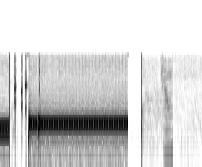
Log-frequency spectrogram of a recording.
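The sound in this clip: A telephone line tone plays during a call transfer: a few quick clicks and short beeps, then a steady low tone held for about a second and a half that cuts off abruptly, followed by faint clicks.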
